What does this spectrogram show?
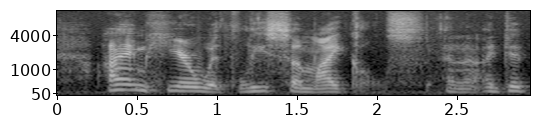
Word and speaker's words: Micheels: Tracy Meisner and I am here with Lisa Michaels and I did pronounce that correctly all right from Brown creative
